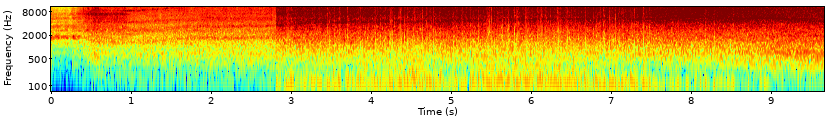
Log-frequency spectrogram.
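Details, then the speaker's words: Big-inch Ford Windsor with a Vortech V-7 YSI blower on a smaller 28-tooth pulley, C-16 race fuel, plugs gapped 0.018 in. Pulls hard to high revs with a loud, harsh roar. Acts like a miss at the top; cause unknown. "at the top of the pull the ford was acting like it picked up a miss and when running a few checks and trying to tune it out on the ecu"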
